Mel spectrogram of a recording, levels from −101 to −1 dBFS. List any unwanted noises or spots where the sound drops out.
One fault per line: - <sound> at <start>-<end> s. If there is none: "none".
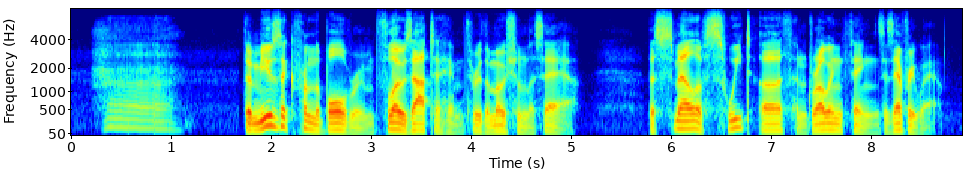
- sigh at 0.2-1.2 s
